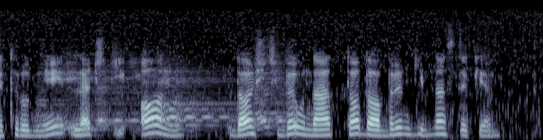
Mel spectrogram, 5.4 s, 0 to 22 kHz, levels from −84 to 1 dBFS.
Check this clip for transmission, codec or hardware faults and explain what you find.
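Three faults are present in this speech clip.

Overdone noise removal runs throughout. Bands near the noise estimate are gated off, leaving a broken-up background of twinkling specks, seen as isolated spectrogram dots over black.

Feedback echo between two devices runs from 0.35 to 3.08 s. Re-captured playback returns roughly every 150 ms at up to about -12 dB, showing as repeating, fading waveform copies.

A Bluetooth SBC bit pool drop runs from 4.45 s to the end. It fits a bit pool falling from 31 to 15, with treble dulling into grit and the spectrogram's upper bands emptying.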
